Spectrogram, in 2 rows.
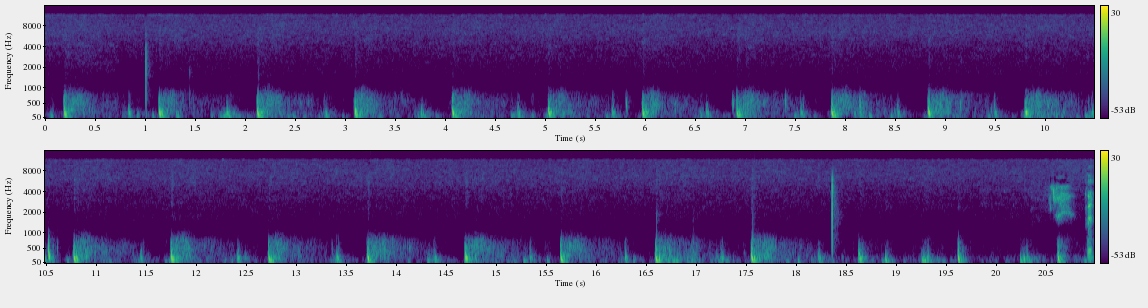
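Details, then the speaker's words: Patient with localized dilation of the ascending aorta and mild left ventricular enlargement: high-pitched aortic diastolic murmur and aortic systolic ejection click, about 62/min; the click can mimic a split first sound but does not decrease with inspiration. "he has a typical high pitched aortic d murmur note the aoic systolic ejection sound which can be confused with a split first sound it does not decrease in intensity with inspiration"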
